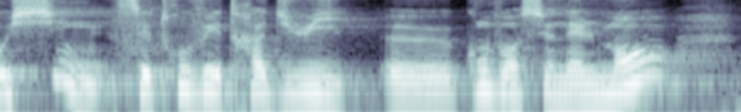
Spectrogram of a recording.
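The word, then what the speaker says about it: xing (性): Alors, donc, toute la discussion tourne autour d'un mot qui s'écrit et se prononce en chinois moderne, vous l'avez en haut de la diapositive à gauche, donc « xing ».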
